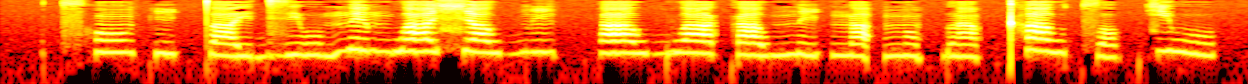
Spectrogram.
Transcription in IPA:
t͡sʰɔ̃˧ki˨ʔt̪a˨˩jd͡zju˨˩ n̪e˥˧mwa˦ɕa˥˧wbĩ˦k̚ | a˦wbwa˥˧ka˧w n̪i˨ʔŋa˨ʔŋɔ̃˨p̚lã˨p̚ kʰa˥˧wt͡sɔ˨k̚ɕju˥˧

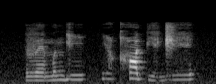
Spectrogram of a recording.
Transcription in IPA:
vɛ˩mə˧ŋɡi˧ | i̤˥qʰɔ˥ pʲɛ̤˩d͡ʒe̤˥

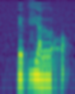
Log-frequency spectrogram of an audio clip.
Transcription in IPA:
epvʲalːɔ̰

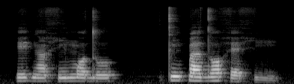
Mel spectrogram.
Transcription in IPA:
e˦ɡã˦hĩ˦ mɔ˦do˦ | tĩ˦k͡pa˦dɔ˦hɛ˧ hi˨

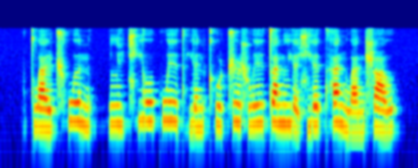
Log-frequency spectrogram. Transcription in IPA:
t̪wa˨˦ɪ̯ʈ͡ʂʰwə˥˨n | li˨˦t͡ɕʰjo˦ʊ̯kwe˥˨ɪ̯t̪ʰjɛ˨˦n kʰu˨˦ʈ͡ʂɻ̩˥˨ ʂwe˦ɪ̯t̪a˦nljɛ̰˨˩ɕjɛ˥˨ t̪ʰa˥˨nwa˨˦nʂɑ˨˦ʊ̯

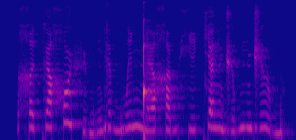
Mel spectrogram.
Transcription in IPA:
χi˧ kɛ˧χu˥˩ fʲɯ˩b ŋɡe˥˩b wi˥ŋ͡ǃe˩˥χe˩˥b çi˩˥cɛ˧nd͡ʒu˩˥b nd͡ʒɯ˥˩b

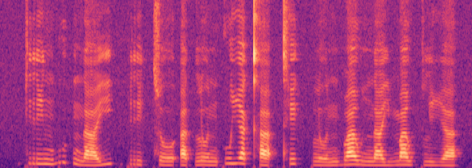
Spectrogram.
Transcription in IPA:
kri˧nbu˥˩ʔ na˩˦j | pri˨˩t̚soː˩˦ʔa˨˩t̚ lo˨˩nkwi˥˩a̯ kʰa˨˩ʔtʰe˥˩k̚plo˩˦n ba˥˩wna˧jma˥˩w kli˧a̯

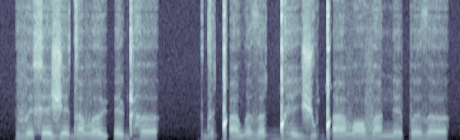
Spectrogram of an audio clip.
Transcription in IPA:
vɛxɛ ʒɛdaβɐy̯ ʔɛɖʱɐ | dɐǃʼawɐðɐ ɡ͡ǃɛi̯ʒu ǃʼaβɒvanɛ pɜðɐ

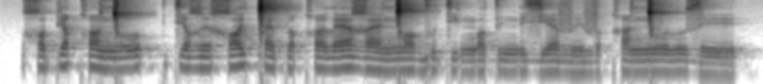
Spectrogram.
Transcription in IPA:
χɒpʲo qʰoŋ͡ǀo | tʲɒʁi χɒlʲǀætʷe qʰulæ ʁæ ŋ͡ǀɒ ɡu tʲeŋɒtiŋe zʲæ veviqʰæ ŋ͡ǀo luze

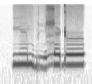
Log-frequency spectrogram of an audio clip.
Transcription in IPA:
jẽ˥mbi˨˩˦ ɮɛ˥ɖə˞˥

